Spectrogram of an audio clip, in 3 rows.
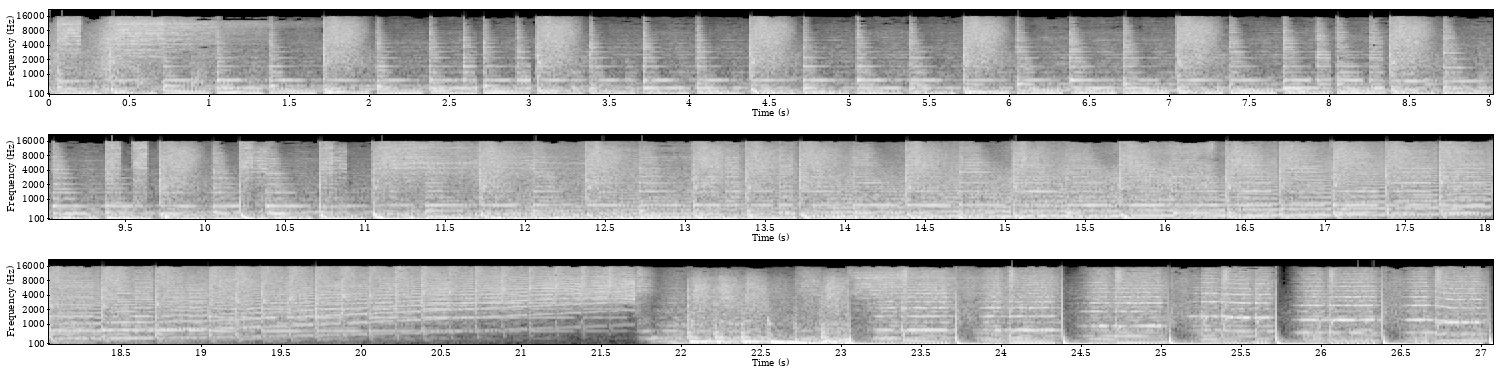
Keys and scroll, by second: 0.0 x, 0.6 9, 3.5 ctrl+z, 3.9 4, 4.6 x, 7.9 z, 8.6 ctrl+z, 8.8 x, 9.9 z, 11.3 x, 12.4 z, 15.0 x, 16.7 4, 18.4 x, 19.1 space, 20.2-23.1 typing, 20.5 ctrl+space, 21.9 ctrl+z, 25.5 z, 26.5 x.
